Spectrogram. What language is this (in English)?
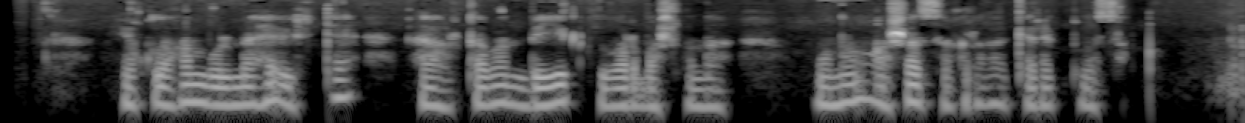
Bashkir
